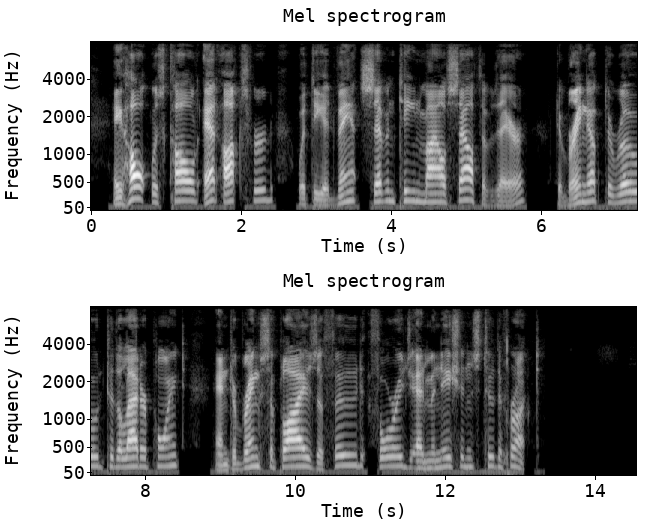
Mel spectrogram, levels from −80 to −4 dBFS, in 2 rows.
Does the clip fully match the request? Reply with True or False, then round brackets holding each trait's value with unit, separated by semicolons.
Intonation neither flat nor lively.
True (3.1 semitones)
